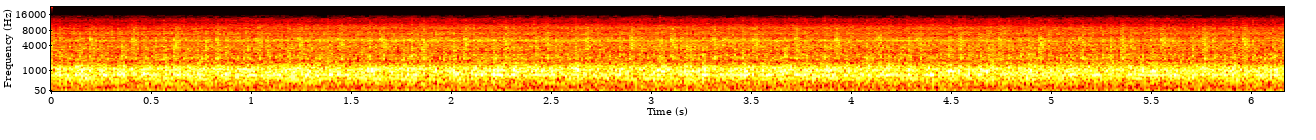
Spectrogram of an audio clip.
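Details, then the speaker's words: Willys CJ2a Jeep L134 flathead four idling unevenly with ragged lumpy beat and steady clatter, dies on any throttle; owner suspects missing distributor vacuum advance; coolant leaking. "it's also dying immediately as a as soon as I give it any sort of gas could be because I don't have the vacuum advance on the distributor but it's running"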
